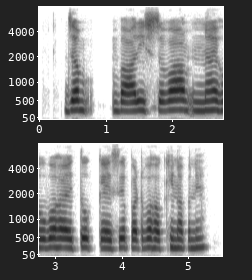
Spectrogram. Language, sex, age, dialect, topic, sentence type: Magahi, female, 18-24, Central/Standard, agriculture, question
